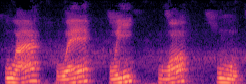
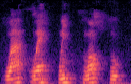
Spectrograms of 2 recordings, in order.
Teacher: suena como una U separada de la otra vocal, no como una U superpuesta a la otra vocal.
